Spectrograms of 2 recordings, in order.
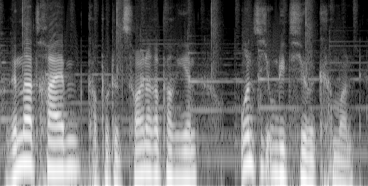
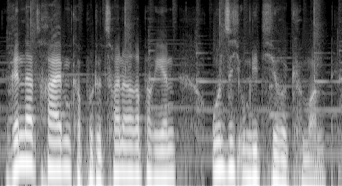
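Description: The two takes are said the same way.

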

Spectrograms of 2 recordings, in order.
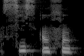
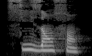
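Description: First: No linking sound joins the two words. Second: A linking Z sound joins the two words. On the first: The speaker calls it wrong. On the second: The speaker calls it right.

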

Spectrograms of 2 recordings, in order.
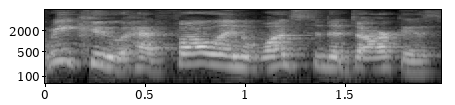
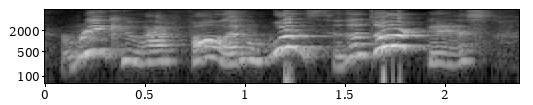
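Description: First: It is read in his normal voice. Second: It is read in a Mickey Mouse voice.

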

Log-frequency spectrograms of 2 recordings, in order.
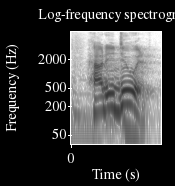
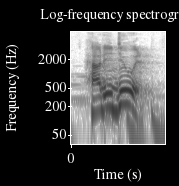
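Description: The two takes are said the same way.

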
